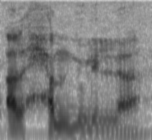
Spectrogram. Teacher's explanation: kita perhatikan hembusan anginnya dulu baru diikuti dengan suara jadi terasa anginnya terasa di tengah-tengah tenggorokan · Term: huruf H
